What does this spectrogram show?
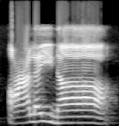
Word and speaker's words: علینا: یہ بھی آئین ہے، اس کو حمزہ نہیں پڑھنا، علینا، علینا، وعلا، واو کے بعد آئین پھر آ جاتا ہے تو اس کو آپ نے کلیئر کر کے پڑھنا ہے، وعلا عباد اللہ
